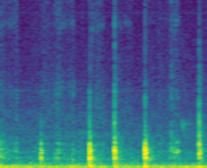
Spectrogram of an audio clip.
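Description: Chalk writing on a chalkboard: a quick, irregular run of sharp taps and short strokes, about three a second, as a word is written out by hand.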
